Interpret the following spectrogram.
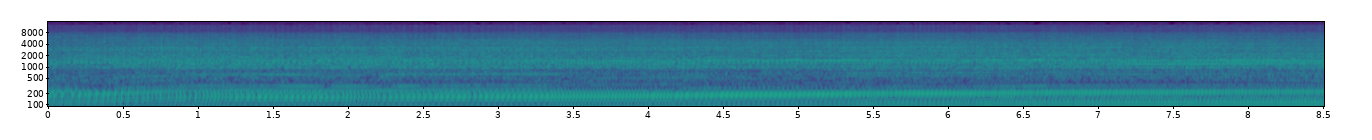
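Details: Vintage Honda Squash (AB11-1064) 12V scooter with electric start, revving: smooth, even running, pitch climbing cleanly as the throttle opens, no knocks, rattles or ticks; no abnormal engine noise, healthy revving.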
